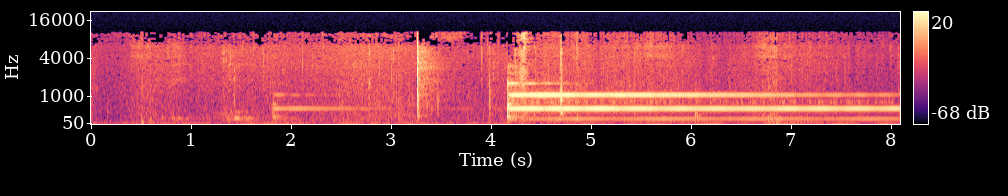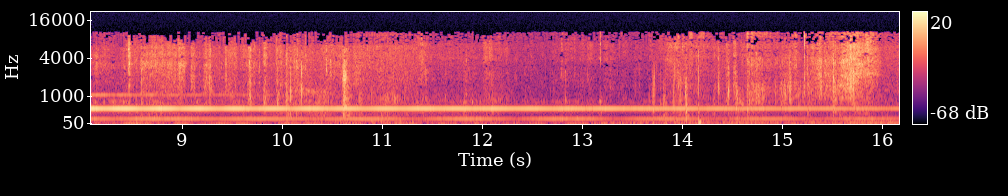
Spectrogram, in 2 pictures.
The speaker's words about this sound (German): Ja, vielleicht hören wir zu Anfang nochmal eine Glocke.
